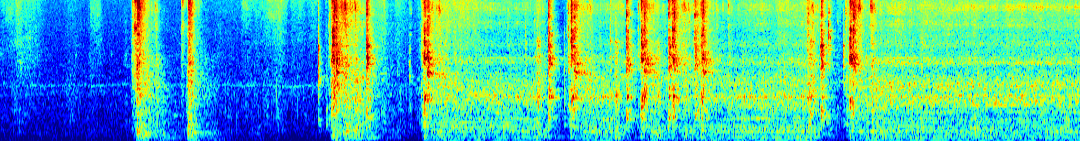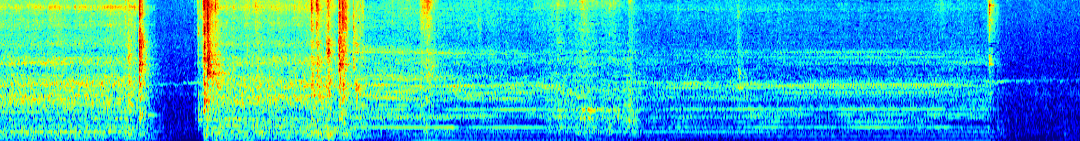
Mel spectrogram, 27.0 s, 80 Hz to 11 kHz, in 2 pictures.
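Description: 1984 Geijer-Hissi platform lift (an imported Hiro Lift) operated from its control buttons. A few knocks and clicks come first, then the drive runs with a steady hum for about ten seconds, stops briefly with a click, and runs again with a quieter steady hum until it stops just before the end.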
